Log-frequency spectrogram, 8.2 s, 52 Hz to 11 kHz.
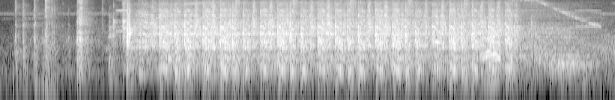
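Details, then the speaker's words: Porsche 987 Cayman S with a suspected spun rod bearing (metal shavings in the oil filter), cranking on the cylinder five compression test. This cylinder's plug was fuel-wet. Even cranking strokes, reading 205 psi against 210 on its neighbours: only 5 psi down, negligible. "the number five cylinder is the one that had the spark plug that was really wet with fuel it was down five psi on compression so that's negligible nothing serious"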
